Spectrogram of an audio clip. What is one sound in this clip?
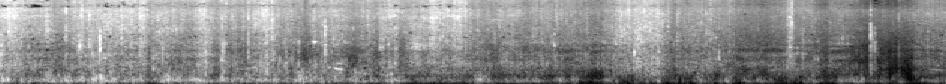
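A plastic tarp rustles and crinkles as it is handled.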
